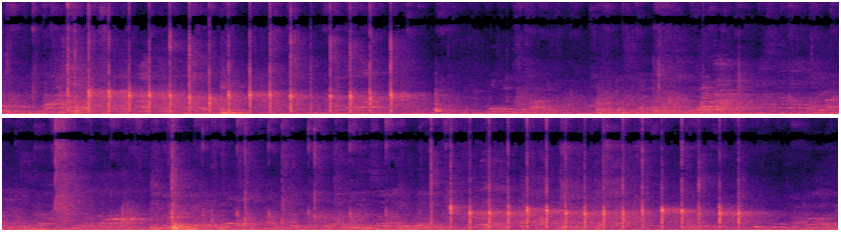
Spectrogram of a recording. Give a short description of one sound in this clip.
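A table tennis ball clicks rapidly back and forth off paddles and a table.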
